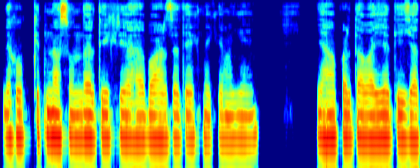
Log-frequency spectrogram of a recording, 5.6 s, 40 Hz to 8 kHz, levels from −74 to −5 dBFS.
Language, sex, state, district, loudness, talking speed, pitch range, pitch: Hindi, male, Uttar Pradesh, Budaun, -22 LUFS, 170 wpm, 105-115 Hz, 110 Hz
